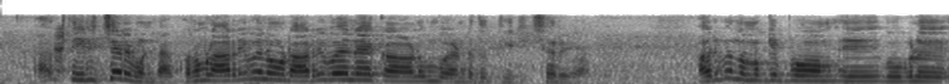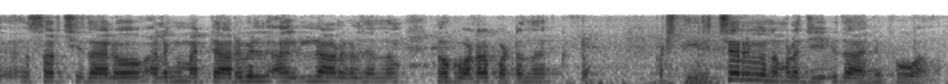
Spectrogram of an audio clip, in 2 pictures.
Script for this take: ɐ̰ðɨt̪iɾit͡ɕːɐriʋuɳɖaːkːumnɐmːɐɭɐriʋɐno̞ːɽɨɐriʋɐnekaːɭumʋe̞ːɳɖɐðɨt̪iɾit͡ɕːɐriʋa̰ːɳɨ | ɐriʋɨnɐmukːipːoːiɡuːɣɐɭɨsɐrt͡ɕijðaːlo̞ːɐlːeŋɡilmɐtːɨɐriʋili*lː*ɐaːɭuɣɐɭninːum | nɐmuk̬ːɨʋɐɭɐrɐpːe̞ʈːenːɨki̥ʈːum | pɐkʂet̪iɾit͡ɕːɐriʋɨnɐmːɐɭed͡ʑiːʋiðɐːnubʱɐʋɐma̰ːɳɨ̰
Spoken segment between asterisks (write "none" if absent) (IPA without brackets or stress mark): lː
